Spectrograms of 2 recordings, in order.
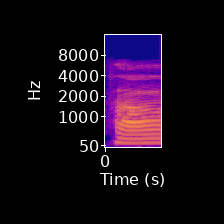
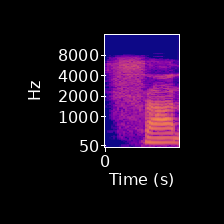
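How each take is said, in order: First: The first sound is soft, without a whistle. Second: The first sound has a sharp whistling hiss. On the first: The speaker calls it right. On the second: The speaker calls it wrong.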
